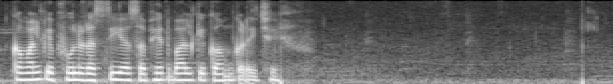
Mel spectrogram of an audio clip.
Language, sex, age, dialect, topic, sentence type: Magahi, female, 31-35, Western, agriculture, statement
